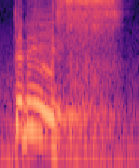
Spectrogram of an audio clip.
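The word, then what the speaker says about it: tres: त्रेस, टी को आपने ट्रेस नहीं कहना, आप इसे प्रोनाउंस करेंगे त्रेस, यानी जैसे ते होता है ना।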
